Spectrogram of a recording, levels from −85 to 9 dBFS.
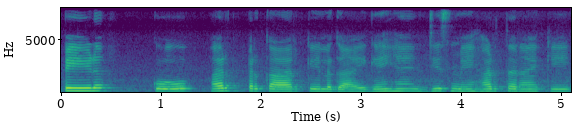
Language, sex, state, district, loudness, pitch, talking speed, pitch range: Hindi, male, Punjab, Fazilka, -19 LUFS, 215 Hz, 140 wpm, 200-225 Hz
